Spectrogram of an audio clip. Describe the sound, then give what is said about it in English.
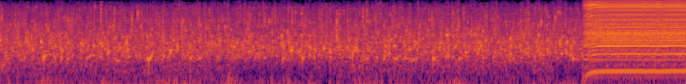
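A steady burbling brook runs for about seven seconds, its bubbling water sound broad and even, then cuts abruptly to the loud, constant mechanical whine and strong tonal hum of a running blender. “Listeners, the City Council, for national security reasons, have replaced the following report with the sound of a burbling brook, followed by the sound of a running blender.”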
